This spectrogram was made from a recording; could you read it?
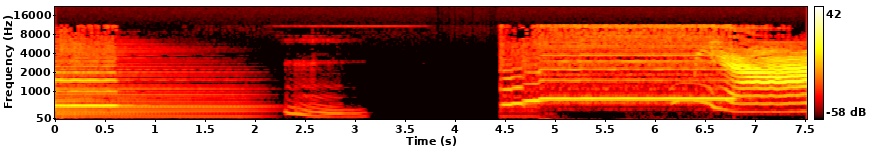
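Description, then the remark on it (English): A voice imitates a cat, with a drawn-out meow, a shorter falling mew, a brief pause, then a long rising and wavering meow, all loud with no other talk. “No, George. Cats go meow.”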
